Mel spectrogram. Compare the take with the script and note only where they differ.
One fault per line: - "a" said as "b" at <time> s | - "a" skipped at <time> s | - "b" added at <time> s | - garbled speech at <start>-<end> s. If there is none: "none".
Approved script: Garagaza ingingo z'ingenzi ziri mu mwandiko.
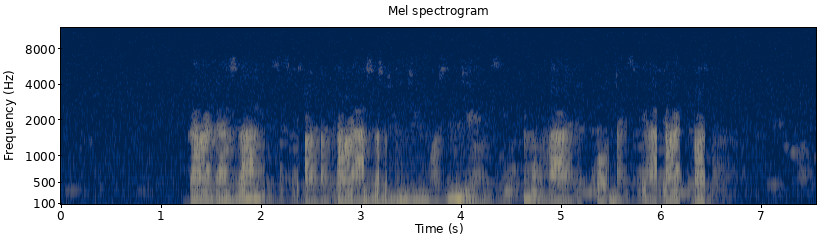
- garbled speech at 2.0-3.4 s
- "ziri" skipped at 4.4 s
- garbled speech at 5.5-6.5 s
